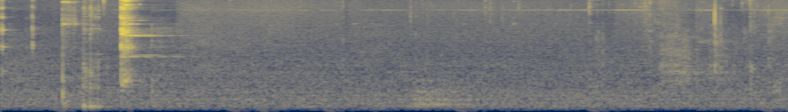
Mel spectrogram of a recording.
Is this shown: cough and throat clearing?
no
